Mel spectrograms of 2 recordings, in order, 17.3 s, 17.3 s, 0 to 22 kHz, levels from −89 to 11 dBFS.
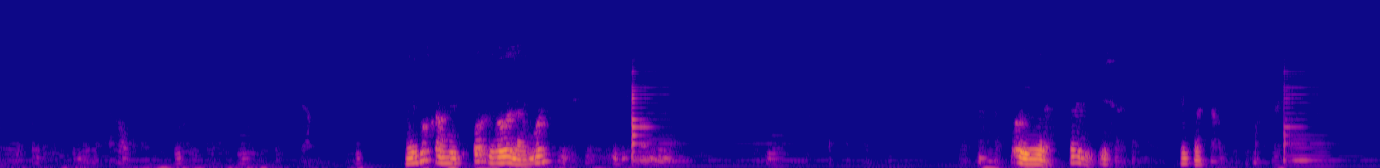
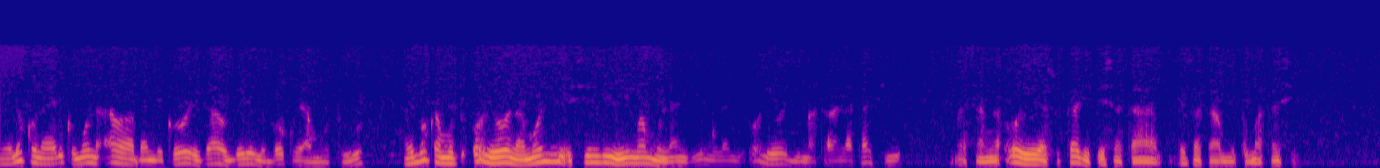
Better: second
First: noise reduction (neural mask model DeepFilterNet 3)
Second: none

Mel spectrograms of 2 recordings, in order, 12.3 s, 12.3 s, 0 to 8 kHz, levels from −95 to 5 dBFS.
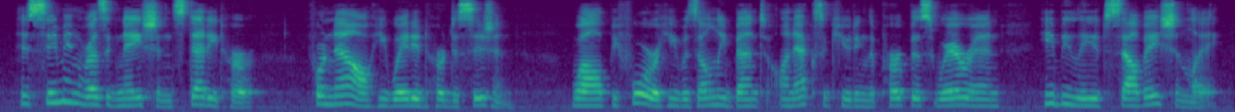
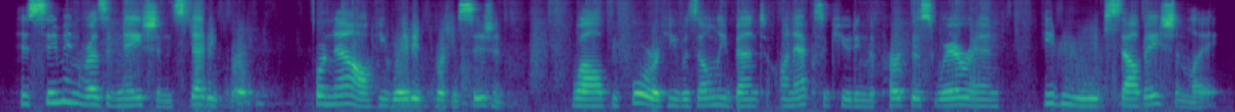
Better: first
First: none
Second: noise reduction (neural separator model SepFormer DNS4)

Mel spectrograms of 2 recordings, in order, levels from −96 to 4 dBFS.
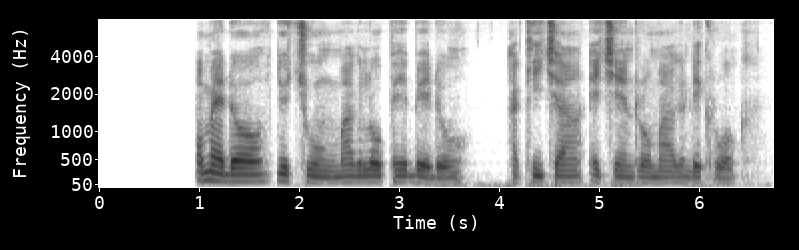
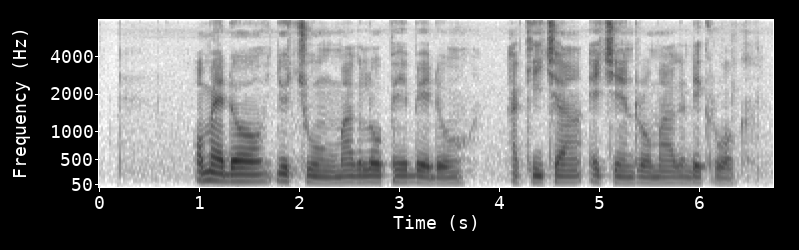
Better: second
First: noise reduction (neural mask model DeepFilterNet 3)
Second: none

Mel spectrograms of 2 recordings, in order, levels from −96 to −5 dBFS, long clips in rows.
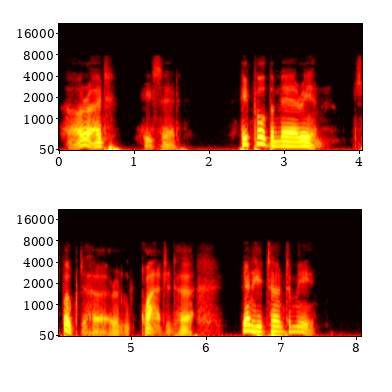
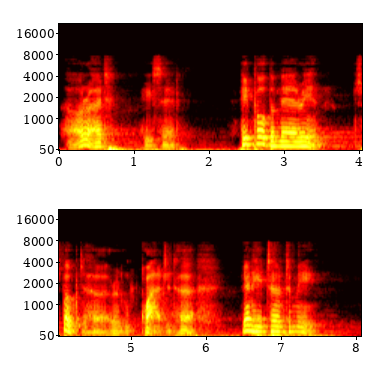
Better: first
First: none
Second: room echo; dies away in 0.7 s

